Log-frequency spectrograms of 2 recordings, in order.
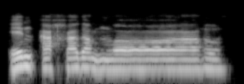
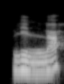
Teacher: Allah dibaca tebal, lafzul jalalah tafkhim karena didahului fathah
